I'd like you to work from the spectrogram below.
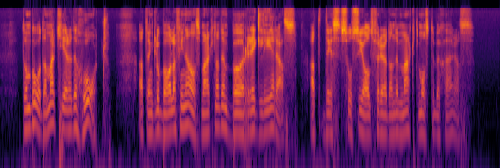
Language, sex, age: Swedish, male, 19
